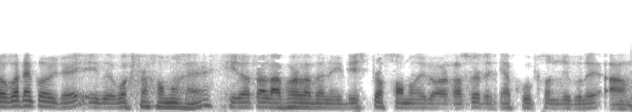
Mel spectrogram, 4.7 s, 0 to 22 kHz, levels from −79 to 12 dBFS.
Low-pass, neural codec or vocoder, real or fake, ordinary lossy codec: 3.6 kHz; codec, 16 kHz, 1 kbps, X-Codec, HuBERT features, trained on balanced general audio; fake; AAC, 16 kbps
